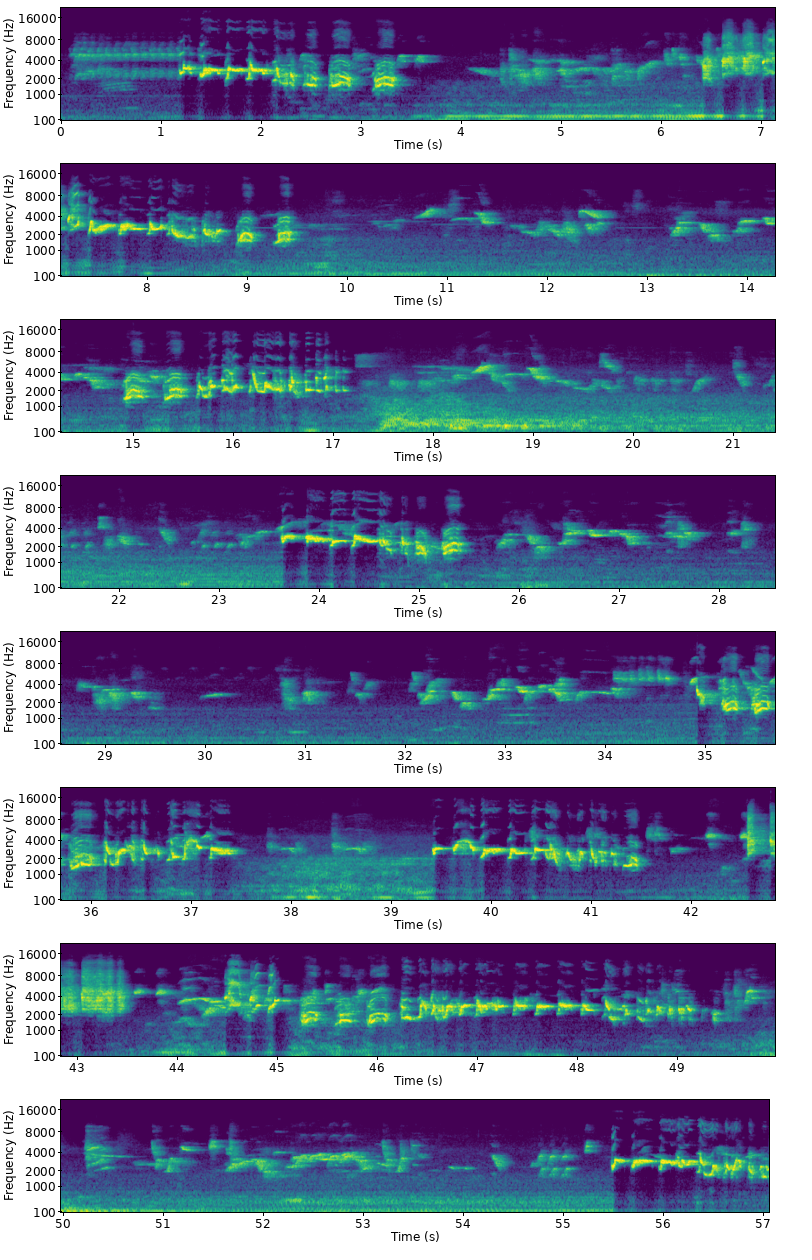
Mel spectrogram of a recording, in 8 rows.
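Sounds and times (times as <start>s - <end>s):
bird singing harsh chirps: 0.0s - 57.0s.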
